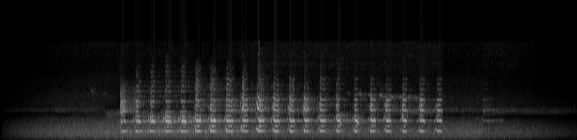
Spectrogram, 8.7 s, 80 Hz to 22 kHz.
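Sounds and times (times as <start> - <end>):
perched male Falco deiroleucus calling in South American Eastern Lowlands: 1.8 - 6.6.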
